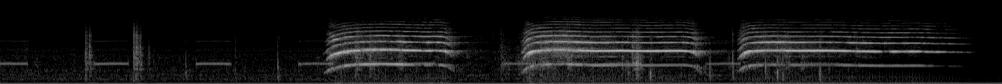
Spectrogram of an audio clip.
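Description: A woman screaming three times in long, high, held screams with short gaps between. Each scream swoops up in pitch at its start. A few short beeps come before the first.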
